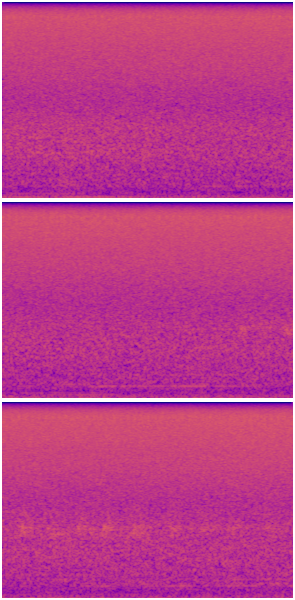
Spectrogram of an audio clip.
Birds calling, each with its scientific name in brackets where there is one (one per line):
American Crow (Corvus brachyrhynchos)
